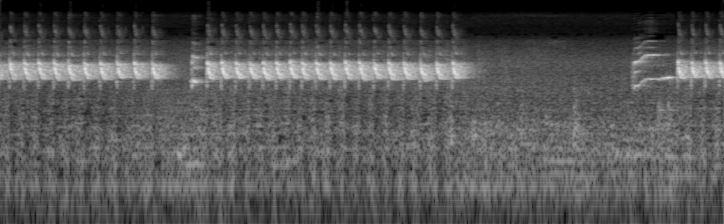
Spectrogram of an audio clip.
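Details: Common iora, locally kapas tembak, in full song: long rapid streams of sharp repeated buzzy notes, a short gap, another run, then a quiet pause before a rising slur restarts the fast series.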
